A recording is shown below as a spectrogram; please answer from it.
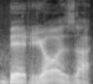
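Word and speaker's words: берёза: tree that is a bird tree which is pronounced in russian like berioza a traditional russian tree uh which is uh the country is situated with a lot of russian people like love exactly this tree berriosa we actually have even a special juice bird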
